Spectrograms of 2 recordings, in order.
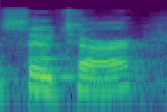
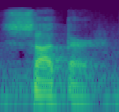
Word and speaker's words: Sutter: you are representing Captain sutor uh was it pronounced Sutter Sut is corre the Americans say Suter but the Swiss say Sut really and he was Swiss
